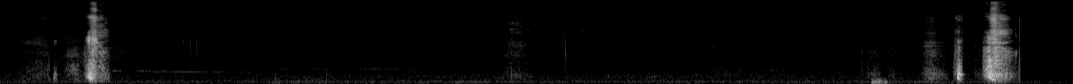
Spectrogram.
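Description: A sharp sneeze, a quiet sniff, then a quick run of two or three more sneezes in a quiet room. Sneezing.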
